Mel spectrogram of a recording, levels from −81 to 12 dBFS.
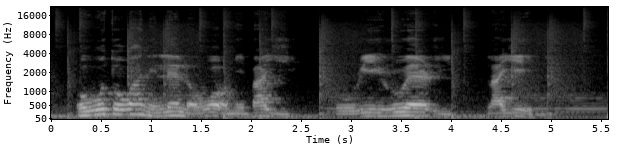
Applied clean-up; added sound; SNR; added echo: none; Bass drum / Snare drum / Drum kit; 15 dB; none.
